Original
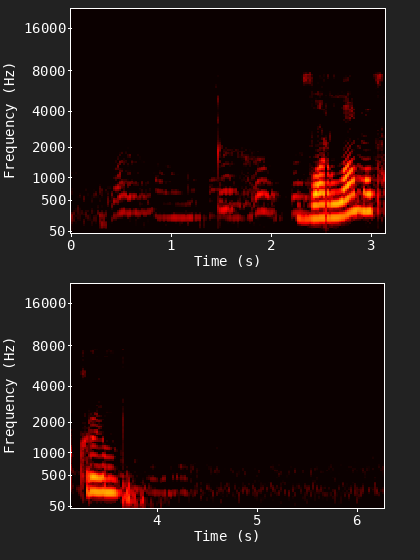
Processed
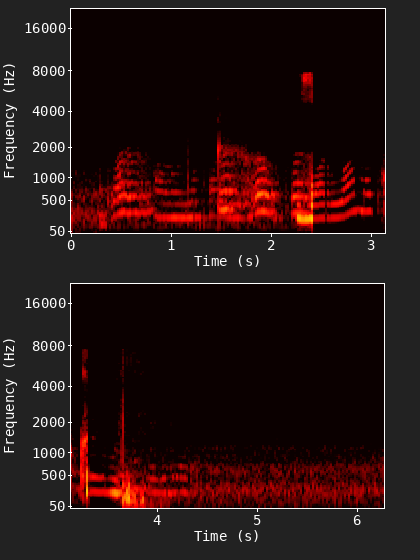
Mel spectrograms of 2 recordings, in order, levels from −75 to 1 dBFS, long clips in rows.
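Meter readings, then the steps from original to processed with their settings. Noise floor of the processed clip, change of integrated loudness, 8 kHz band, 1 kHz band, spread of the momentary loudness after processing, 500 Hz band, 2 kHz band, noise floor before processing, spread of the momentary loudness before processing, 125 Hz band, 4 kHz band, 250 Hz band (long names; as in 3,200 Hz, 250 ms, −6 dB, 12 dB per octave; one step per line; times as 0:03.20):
−59 dBFS, −7.5 dB, can't be measured, −8.5 dB, 23 LU, −6.0 dB, +2.0 dB, −70 dBFS, 19 LU, +8.0 dB, +7.0 dB, −1.5 dB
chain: gate with flip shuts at −26 dBFS, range −31 dB
time-frequency box erased 0:01.76–0:02.45, 1,800–4,600 Hz
low-pass that shuts in the quiet parts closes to 740 Hz, open at −41.5 dBFS
level +11.5 dB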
